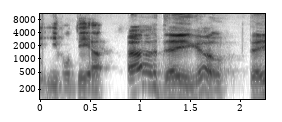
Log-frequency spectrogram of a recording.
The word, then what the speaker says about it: EvilDea: evil deer oh what is there a different pronunciation no no it's weird because like I only ever hear it online in written form so I've never actually heard anyone call me evil dear oh there you go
